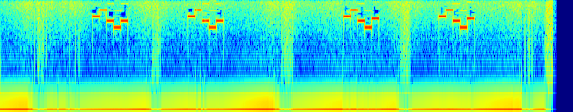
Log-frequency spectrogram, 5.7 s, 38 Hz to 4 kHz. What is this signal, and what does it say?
Five-tone selective call (ZVEI), heard as quick runs of five tones, tones of about 70 ms. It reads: 88636 88636 88637 88637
